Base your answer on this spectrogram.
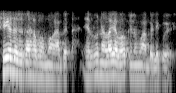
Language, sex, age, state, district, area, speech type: Assamese, male, 30-45, Assam, Majuli, urban, conversation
